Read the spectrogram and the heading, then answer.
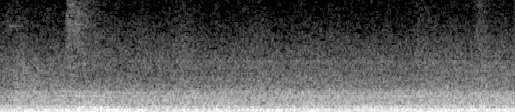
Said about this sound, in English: It's the garbage truck, honey. It's the damn garbage truck.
